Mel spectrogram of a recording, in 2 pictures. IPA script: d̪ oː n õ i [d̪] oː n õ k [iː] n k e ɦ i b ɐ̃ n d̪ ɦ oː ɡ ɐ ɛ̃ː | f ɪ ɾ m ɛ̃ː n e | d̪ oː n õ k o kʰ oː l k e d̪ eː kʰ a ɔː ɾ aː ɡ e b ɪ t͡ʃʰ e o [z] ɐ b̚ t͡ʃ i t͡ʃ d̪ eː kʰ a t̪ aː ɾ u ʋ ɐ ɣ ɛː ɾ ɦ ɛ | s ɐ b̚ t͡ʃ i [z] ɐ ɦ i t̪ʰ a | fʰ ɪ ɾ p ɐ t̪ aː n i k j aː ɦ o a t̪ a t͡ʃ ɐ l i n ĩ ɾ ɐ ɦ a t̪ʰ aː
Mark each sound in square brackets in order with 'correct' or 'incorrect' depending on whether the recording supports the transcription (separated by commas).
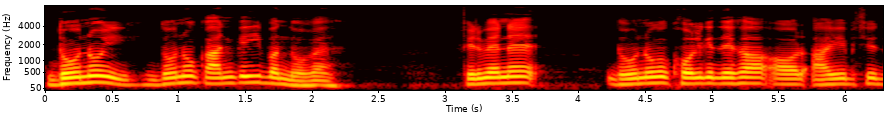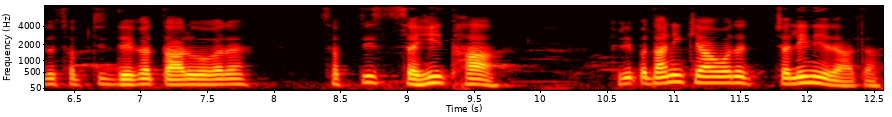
correct, incorrect, incorrect, incorrect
